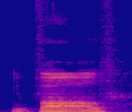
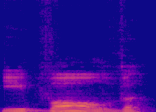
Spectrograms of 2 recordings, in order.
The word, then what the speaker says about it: evolve: Evolve has two syllables and the emphasis or stress is on the second syllable. So, we say evolve.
